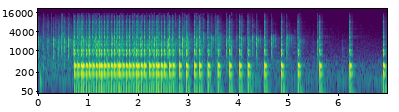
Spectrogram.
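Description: A spinning wheel rattles in a rapid buzz of clicks, then the ticks slow and spread out one by one, about a dozen distinct clicks that grow farther apart as it winds down.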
